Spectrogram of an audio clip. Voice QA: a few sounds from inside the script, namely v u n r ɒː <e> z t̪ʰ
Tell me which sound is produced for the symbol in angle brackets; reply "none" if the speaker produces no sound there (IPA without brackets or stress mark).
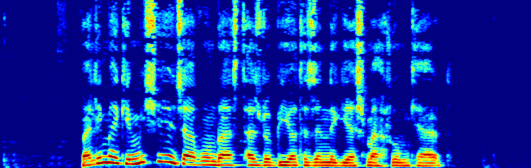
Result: æ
